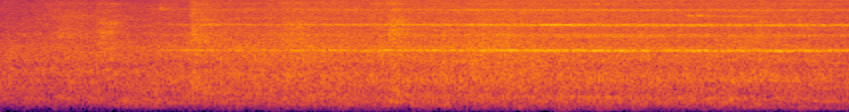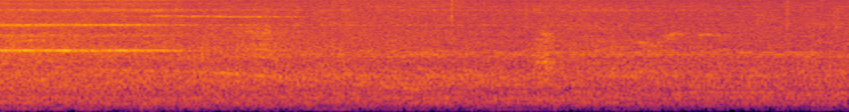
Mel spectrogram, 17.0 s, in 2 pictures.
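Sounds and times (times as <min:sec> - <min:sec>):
train wheels rumbling on rail: 0:00.0 - 0:14.9
high-pitched squeal: 0:01.7 - 0:11.5.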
